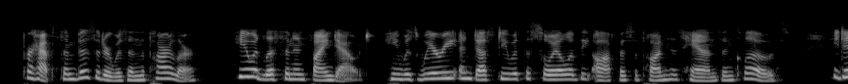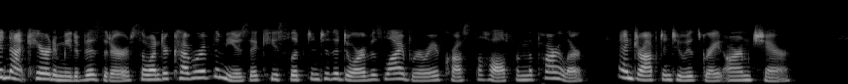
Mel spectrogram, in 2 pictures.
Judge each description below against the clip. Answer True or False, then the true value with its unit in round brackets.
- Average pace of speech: False (225 wpm)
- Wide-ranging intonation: False (4.6 semitones)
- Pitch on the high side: True (220 Hz)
